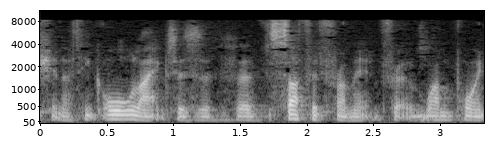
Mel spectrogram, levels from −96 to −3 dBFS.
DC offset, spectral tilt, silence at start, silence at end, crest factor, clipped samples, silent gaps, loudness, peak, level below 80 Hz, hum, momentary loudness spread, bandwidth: under 0.1%; -5.5 dB/octave; 0 s; 0 s; 22 dB; under 0.1%; none; -25 LUFS; -2 dBFS; -60 dBFS; none; 10 LU; 8.8 kHz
